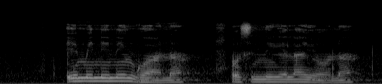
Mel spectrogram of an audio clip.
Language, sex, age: South Ndebele, male, 19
